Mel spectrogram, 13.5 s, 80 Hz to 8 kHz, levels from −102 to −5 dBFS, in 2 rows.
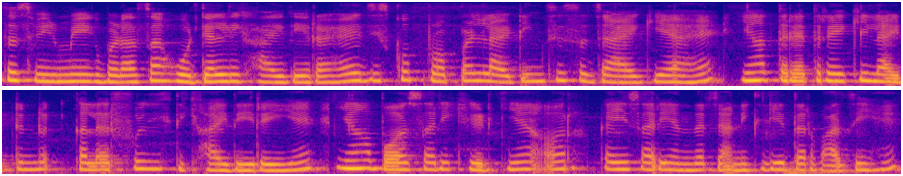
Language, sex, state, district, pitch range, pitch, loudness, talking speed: Hindi, female, Bihar, Jahanabad, 225-265 Hz, 245 Hz, -28 LUFS, 180 wpm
